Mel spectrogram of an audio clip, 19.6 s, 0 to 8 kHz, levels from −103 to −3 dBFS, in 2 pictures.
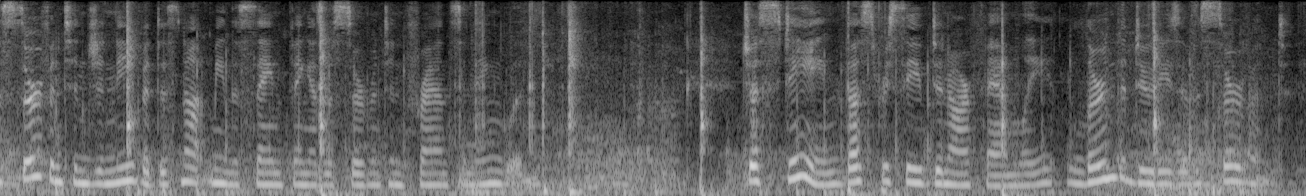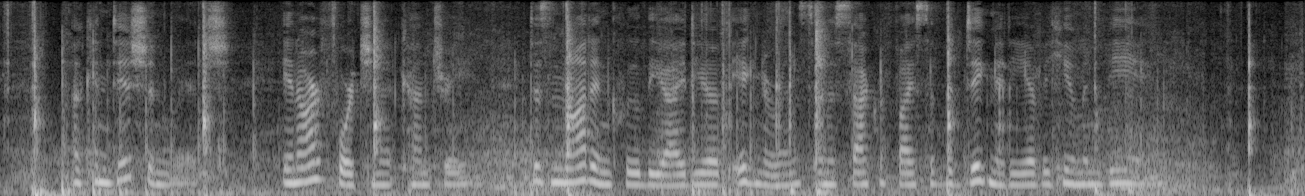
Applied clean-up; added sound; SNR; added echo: none; Domestic sounds, home sounds + Sliding door; 5 dB; none.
